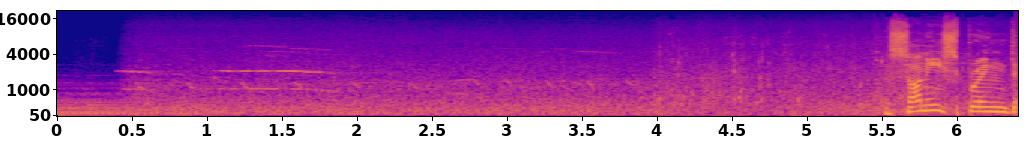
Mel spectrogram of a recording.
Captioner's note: gulls crying; water splashes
